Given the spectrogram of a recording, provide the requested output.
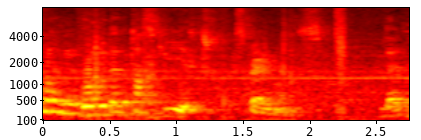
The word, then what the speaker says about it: Tuskegee: So, first of all, we'll go to the Tuskegee experiments. Did I pronounce that right? Tuskegee?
